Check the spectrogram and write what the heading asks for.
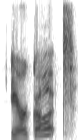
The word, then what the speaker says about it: ergot: that they found um ergot is that how you pronounce it oh yes which is a plant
